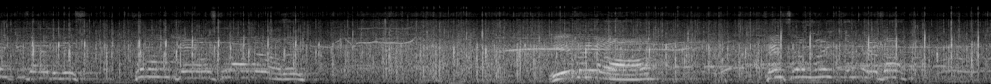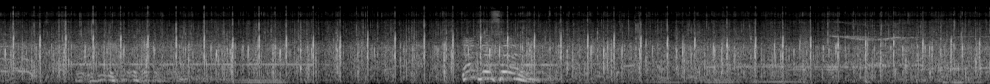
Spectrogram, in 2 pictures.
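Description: A large audience claps loudly.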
